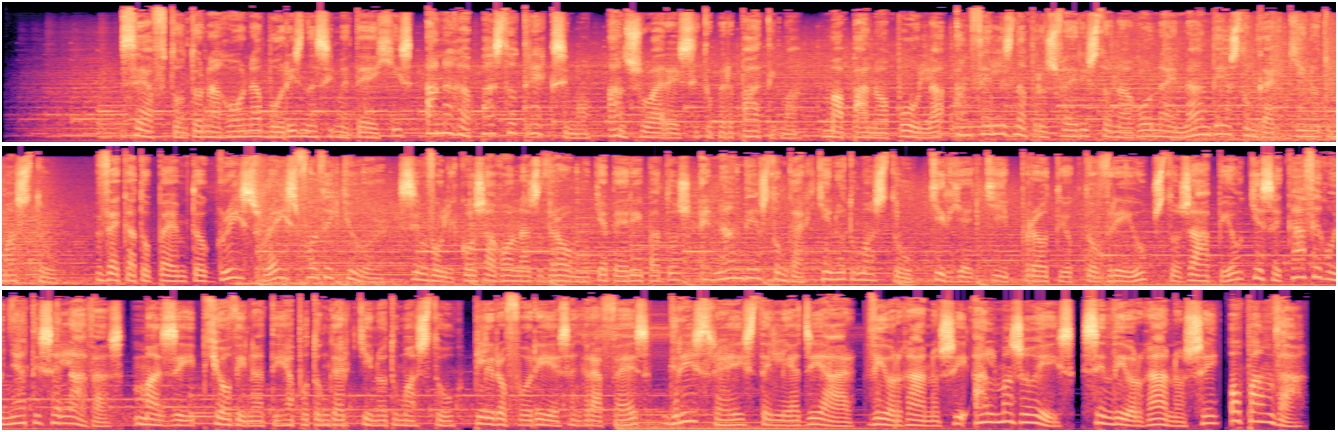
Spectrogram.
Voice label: RADIO SPOT; GRFC®2023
